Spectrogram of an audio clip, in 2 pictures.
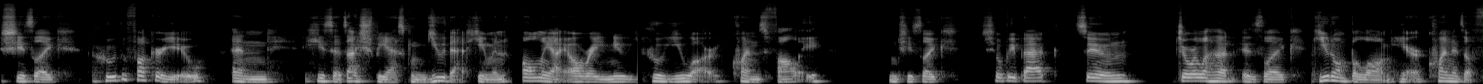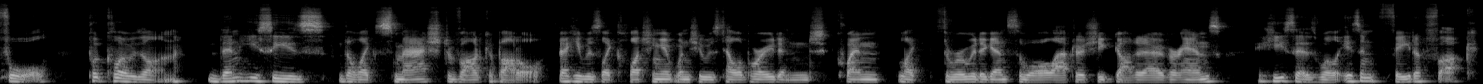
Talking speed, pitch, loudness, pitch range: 180 wpm, 125 Hz, -27 LUFS, 115-145 Hz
